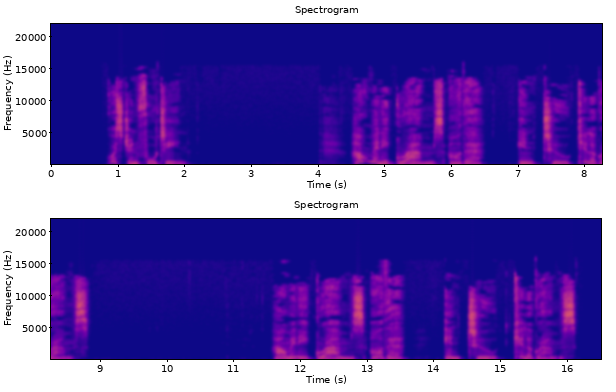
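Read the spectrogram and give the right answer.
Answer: 2000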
